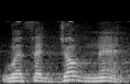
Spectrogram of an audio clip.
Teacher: الراء المفخمة لأن قبلها مفتوح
